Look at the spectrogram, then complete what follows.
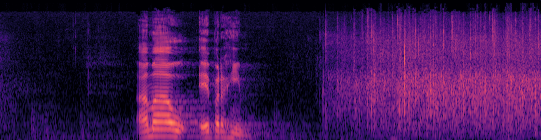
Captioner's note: applause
